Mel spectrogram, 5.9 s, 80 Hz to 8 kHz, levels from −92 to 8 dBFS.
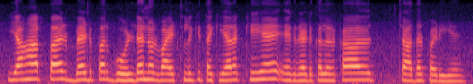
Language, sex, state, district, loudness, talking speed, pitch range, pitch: Hindi, female, Uttar Pradesh, Lucknow, -15 LUFS, 190 wpm, 225-250 Hz, 235 Hz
